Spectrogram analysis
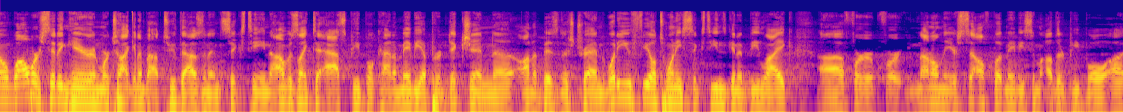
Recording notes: VoiceAmerica Broadcasts Live from CEO Space in Las Vegas.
